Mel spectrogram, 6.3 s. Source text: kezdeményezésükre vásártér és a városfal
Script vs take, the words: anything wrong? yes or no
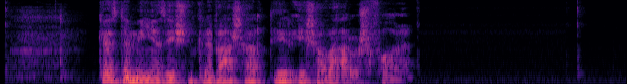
no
